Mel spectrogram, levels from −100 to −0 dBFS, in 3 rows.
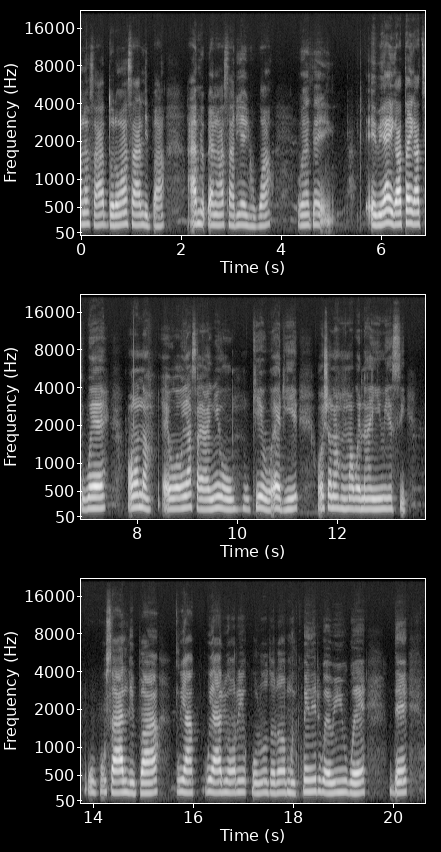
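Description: No audible technical faults anywhere in this speech recording.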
